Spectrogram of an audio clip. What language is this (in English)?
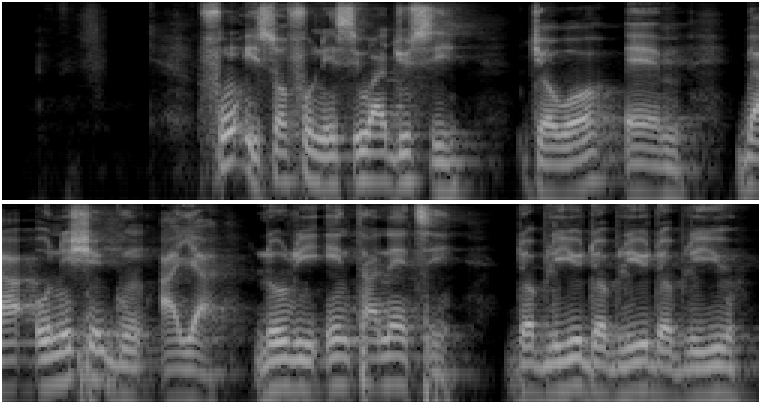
Yoruba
